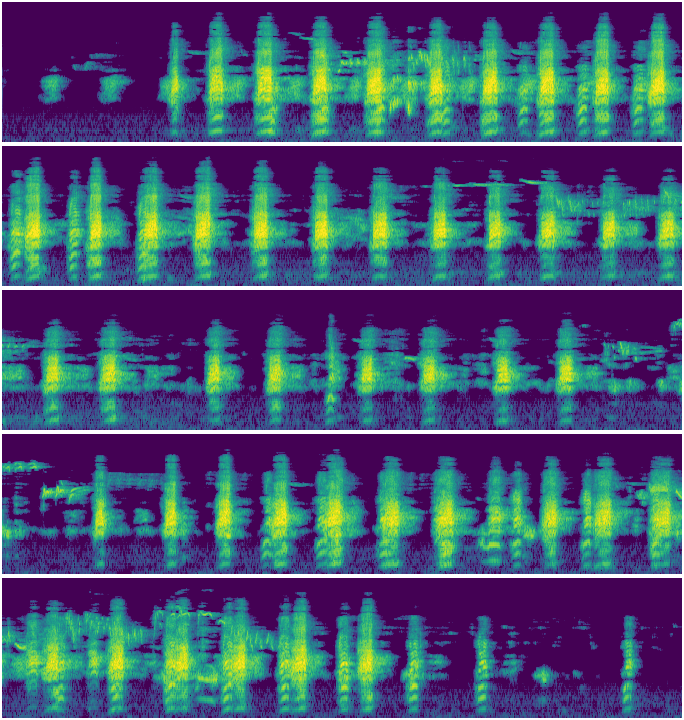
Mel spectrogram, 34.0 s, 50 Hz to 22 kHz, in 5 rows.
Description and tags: Water Birds - 1
bird, birds, duck, ducks, goose, honk, water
